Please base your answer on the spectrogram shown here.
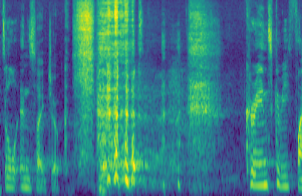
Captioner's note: laughs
